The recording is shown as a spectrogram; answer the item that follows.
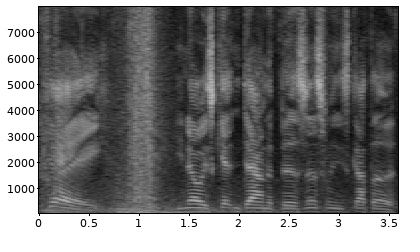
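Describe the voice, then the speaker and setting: A man's voice: medium pitch, fairly quick. A man giving casual let's play commentary, musing aloud as he plays. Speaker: video game player and commentator. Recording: game noise behind the voice. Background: video game sound.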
